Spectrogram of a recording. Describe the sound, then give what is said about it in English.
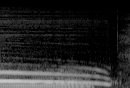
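A person imitates a deep wolf howl: one long, low, sustained tone with rich harmonics that slowly glides downward and fades out after about a second and a half. “I tried a deep howl that time.”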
